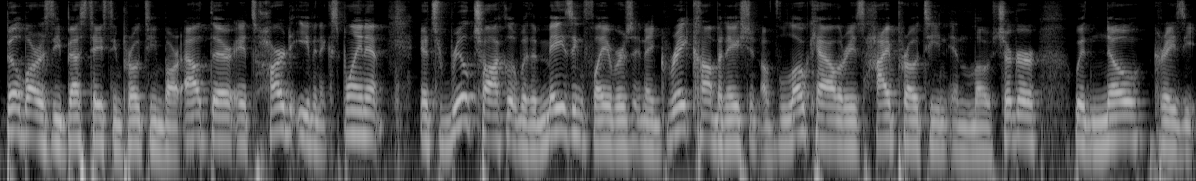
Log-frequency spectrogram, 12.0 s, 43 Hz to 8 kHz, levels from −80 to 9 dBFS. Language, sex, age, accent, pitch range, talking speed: English, male, 20-39, American, 120-145 Hz, 185 wpm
